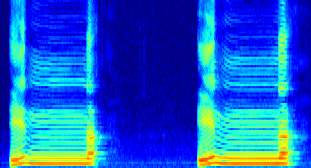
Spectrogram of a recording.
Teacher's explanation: Terus satu kedua, huruf nun, kita bacakan inna. Inna, ya, kita bacakan seperti itu, didengungkan 2-3 harokat.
